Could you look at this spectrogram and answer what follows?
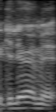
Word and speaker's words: Guilherme: me let me see is it GMA yeah Gilma actually Gilma is the it's the Portuguese version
